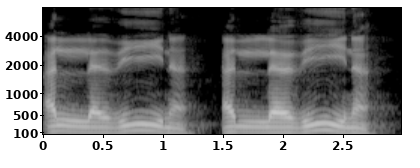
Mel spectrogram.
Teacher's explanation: tidak membaca huruf dzal dengan makhraj yang benar, atau menggantinya dengan zai. Allazi, allazi, ya.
